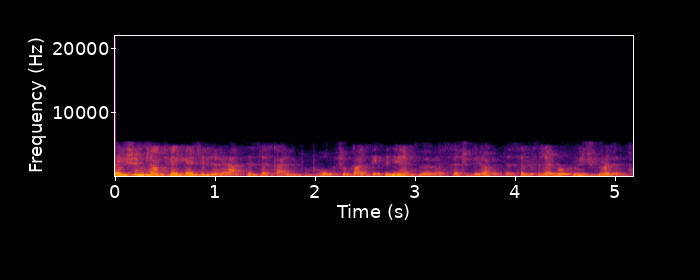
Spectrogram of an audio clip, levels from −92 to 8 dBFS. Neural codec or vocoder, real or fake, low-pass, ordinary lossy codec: codec, 16 kHz, 4 kbps, FreqCodec, smaller model; fake; 5.4 kHz; AAC, 24 kbps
